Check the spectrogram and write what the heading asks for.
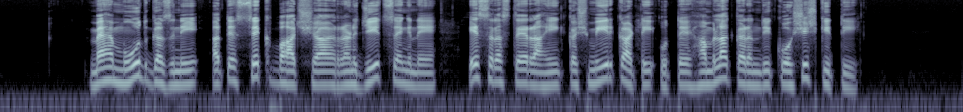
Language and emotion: Punjabi, neutral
